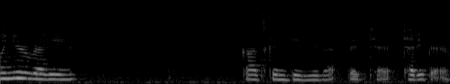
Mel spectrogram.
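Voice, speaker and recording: Her tone is gentle, soothing, dark and mellow, and somewhat breathy. This woman's pitch sits fairly high. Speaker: spiritual channeler. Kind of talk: channeled spiritual message. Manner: slow.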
